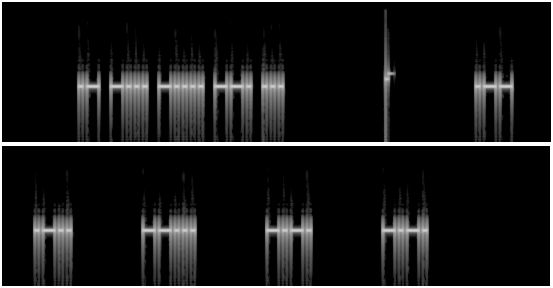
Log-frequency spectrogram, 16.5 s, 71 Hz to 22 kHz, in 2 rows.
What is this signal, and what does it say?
Morse code, heard as a keyed tone, about 20 wpm, spaced as for 10 wpm, 700 Hz. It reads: AB6GS WL7CC
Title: USA Call Signs - 6x Character Spacing - 20wpm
